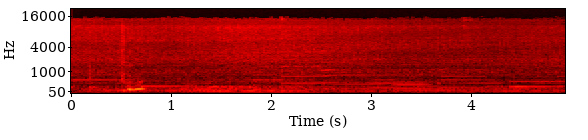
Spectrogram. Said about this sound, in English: The truck starts and the headlights turn on.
